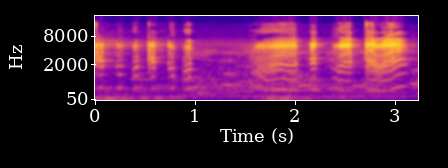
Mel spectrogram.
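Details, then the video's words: Pet Indian ringneck parakeet, a rescue bird, chatters in quick nasal bursts, then gives two longer, buzzy, speech-like phrases, high and wavering, in a small quiet room. "Cute indian ringneck parrot Kittu | Kittu Ki Boli"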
